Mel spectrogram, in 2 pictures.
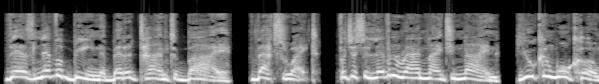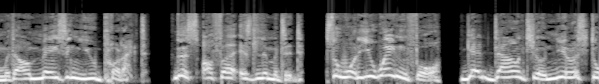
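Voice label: English Hardsell South African Johannesburg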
